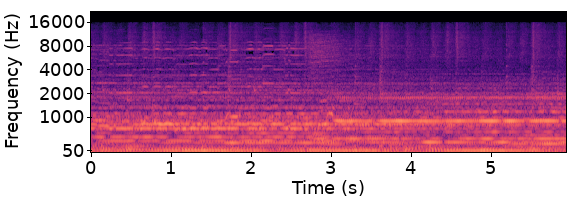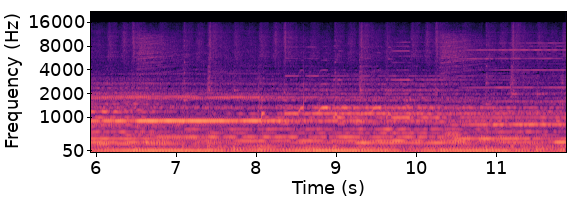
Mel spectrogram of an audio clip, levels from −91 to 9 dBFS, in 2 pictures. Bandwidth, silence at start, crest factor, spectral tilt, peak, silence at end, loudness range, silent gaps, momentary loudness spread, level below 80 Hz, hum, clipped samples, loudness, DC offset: 16 kHz; 0 s; 12 dB; -6 dB/octave; -6 dBFS; 0 s; 3 LU; none; 5 LU; -24 dBFS; none; under 0.1%; -19 LUFS; 2%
